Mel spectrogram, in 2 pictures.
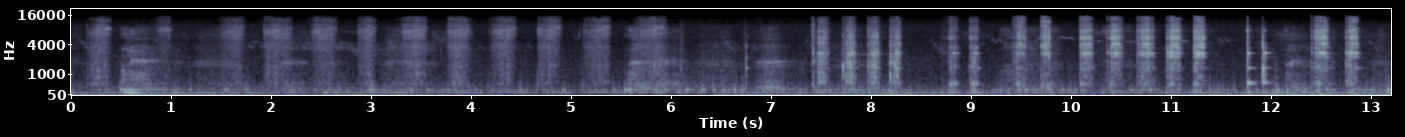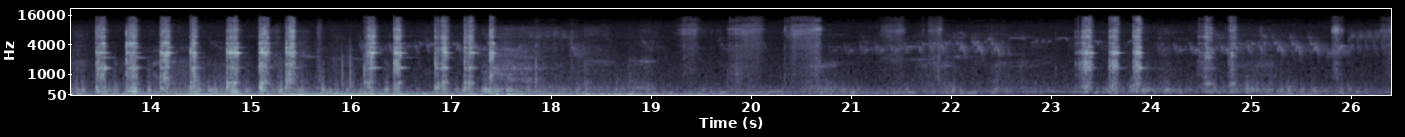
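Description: A hardwood pointing stick and a steel pointing trowel scraping over fresh lime mortar joints and brick faces, in quick series of short rasping strokes. The strokes come thickest in the middle and again in a short run near the end.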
